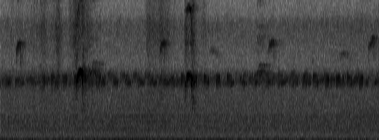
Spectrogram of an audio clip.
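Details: Autumn-morning chorus of grass insects heard on the way to work: a continuous high, slightly pulsing shrill note, with two brief bird chirps breaking in.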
